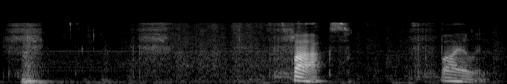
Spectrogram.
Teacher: The lower lip will approach or touch the upper teeth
